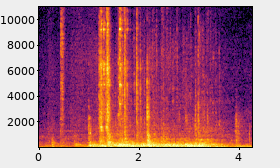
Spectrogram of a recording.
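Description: Vintage Otis elevator doors sliding open: a clunk about a second in, then a rumbling slide with rattles that fades near the end.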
